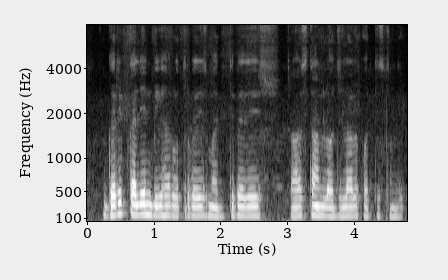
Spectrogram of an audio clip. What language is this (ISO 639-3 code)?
tel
